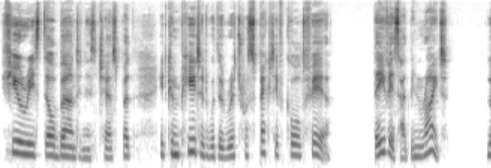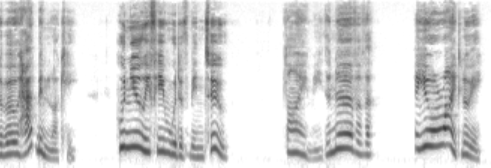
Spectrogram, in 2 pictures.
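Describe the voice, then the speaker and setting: A woman from France narrates fiction expressively, her pitch moving a lot around a medium register. Her French accent leans toward an attempted English one. The recording is close and dry. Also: sing-song, normal speed, a little mellow, no echo. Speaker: amateur podfic narrator. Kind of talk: expressive scripted story narration.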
